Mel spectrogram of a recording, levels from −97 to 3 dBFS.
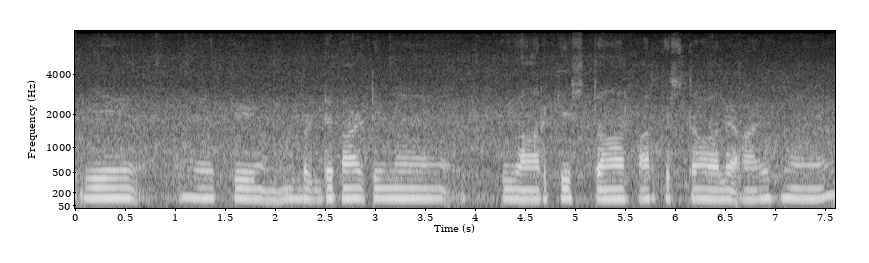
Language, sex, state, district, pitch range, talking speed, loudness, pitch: Hindi, male, Bihar, Purnia, 120-130 Hz, 95 wpm, -17 LUFS, 125 Hz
